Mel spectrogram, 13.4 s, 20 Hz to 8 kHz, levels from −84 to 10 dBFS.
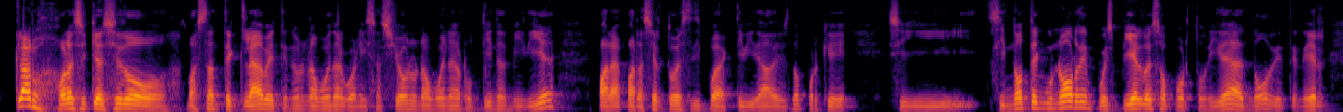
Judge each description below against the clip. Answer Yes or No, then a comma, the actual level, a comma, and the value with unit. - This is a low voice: Yes, low, 110 Hz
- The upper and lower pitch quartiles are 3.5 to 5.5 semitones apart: Yes, average, 4.1 semitones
